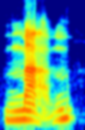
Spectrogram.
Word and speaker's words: ma'am: The conventional formal address your majesty and subsequently ma'am pronounced to rhyme with jam.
